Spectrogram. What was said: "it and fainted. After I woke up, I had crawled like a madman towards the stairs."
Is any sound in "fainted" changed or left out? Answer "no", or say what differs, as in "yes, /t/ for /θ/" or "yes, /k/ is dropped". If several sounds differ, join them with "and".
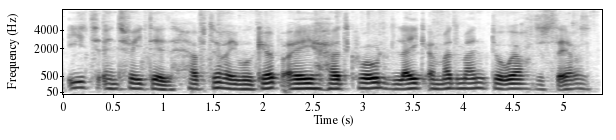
yes, /n/ is dropped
